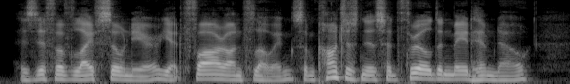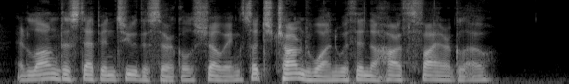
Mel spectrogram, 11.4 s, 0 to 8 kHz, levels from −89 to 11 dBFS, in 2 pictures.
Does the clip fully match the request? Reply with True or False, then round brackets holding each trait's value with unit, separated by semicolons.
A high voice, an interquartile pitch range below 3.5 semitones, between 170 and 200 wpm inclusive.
False (110 Hz; 2.7 semitones; 180 wpm)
